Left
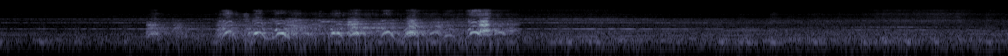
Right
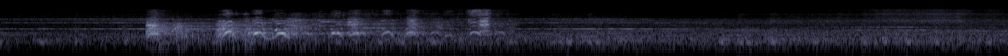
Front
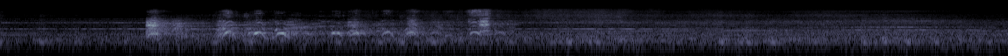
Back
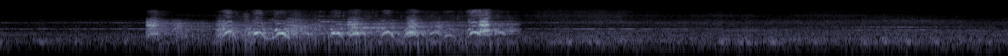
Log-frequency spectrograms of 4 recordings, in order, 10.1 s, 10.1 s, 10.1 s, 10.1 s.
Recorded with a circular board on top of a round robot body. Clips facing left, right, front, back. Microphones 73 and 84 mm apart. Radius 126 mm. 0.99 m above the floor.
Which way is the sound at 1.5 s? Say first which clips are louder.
Right 9 dB, back 1 dB; 90° right.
